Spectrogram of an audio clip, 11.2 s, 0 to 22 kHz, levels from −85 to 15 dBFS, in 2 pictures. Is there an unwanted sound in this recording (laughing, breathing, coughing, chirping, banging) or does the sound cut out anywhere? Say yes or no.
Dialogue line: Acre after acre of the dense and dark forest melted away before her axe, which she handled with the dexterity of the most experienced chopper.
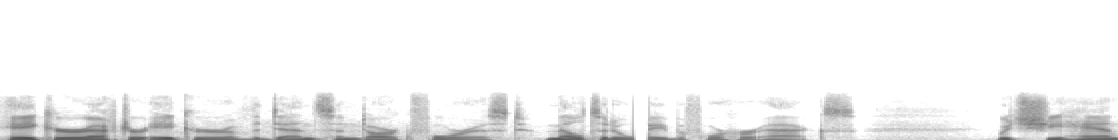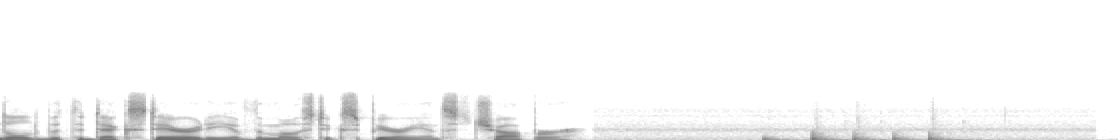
yes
